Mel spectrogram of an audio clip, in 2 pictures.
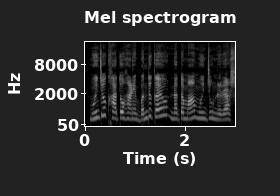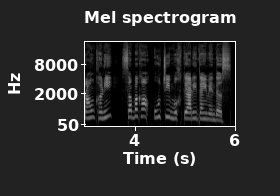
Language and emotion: Sindhi, angry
